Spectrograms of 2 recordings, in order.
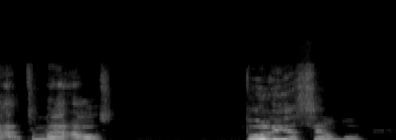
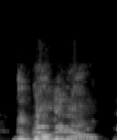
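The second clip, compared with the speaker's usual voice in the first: put-on higher, louder call of an old radio friend; imitating Cool Breeze; 6 semitones higher, 7 dB louder than usual. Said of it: "That's how he used to talk to me".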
